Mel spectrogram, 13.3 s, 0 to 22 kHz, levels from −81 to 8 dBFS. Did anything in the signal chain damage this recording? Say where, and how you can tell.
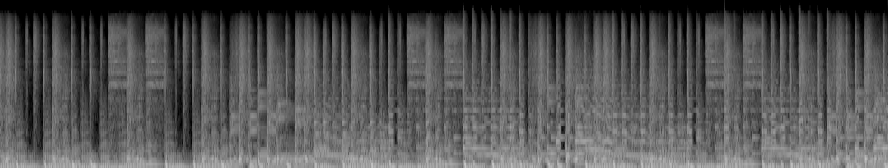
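No, nothing in the signal chain damaged this audio.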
